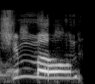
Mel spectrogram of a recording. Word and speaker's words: Chamone: I'm terrible with Chamone. You gotta do it like Michael Jackson.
